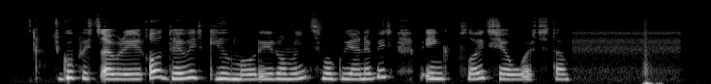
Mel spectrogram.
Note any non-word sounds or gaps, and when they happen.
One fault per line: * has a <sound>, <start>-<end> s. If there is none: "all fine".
* has a whoosh, 6.4-6.6 s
